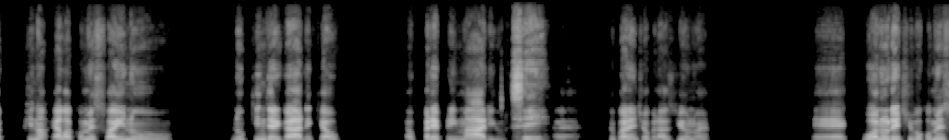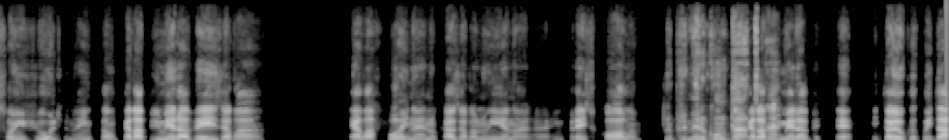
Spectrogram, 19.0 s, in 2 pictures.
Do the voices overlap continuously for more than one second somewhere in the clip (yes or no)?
no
